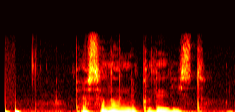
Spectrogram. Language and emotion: Russian, neutral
